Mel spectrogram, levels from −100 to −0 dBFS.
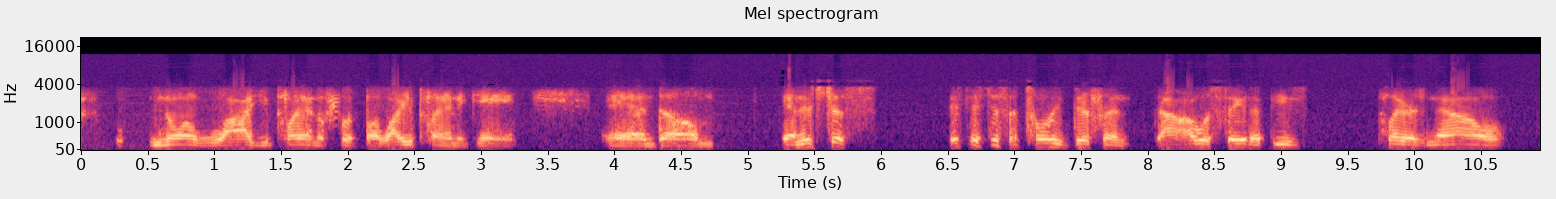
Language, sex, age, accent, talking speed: English, male, 50-69, American, 160 wpm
